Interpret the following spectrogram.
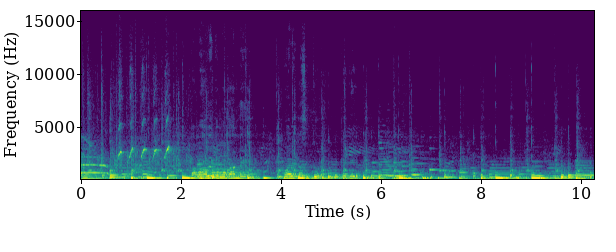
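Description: Live salsa band playing a steady groove: repeating bass notes under regular percussion clicks and melody lines.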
